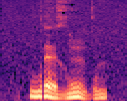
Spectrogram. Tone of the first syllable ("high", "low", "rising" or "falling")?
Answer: high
